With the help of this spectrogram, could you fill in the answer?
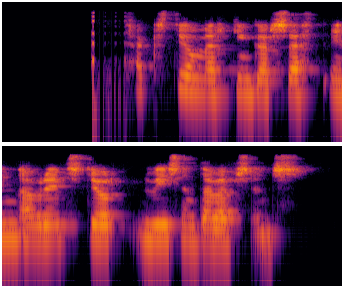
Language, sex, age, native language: Icelandic, female, 40-49, Icelandic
